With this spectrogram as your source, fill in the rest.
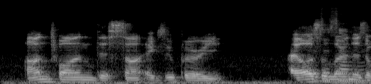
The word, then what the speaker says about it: Antoine de Saint-Exupéry: I don't really know how to pronounce it well. My French tells me it's Antoine de Saint-Exupéry.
